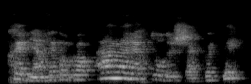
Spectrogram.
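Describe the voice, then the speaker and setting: A woman's voice: fairly high pitch, fairly quick. Woman, pilates teacher, soothing guided cues, distant mic, big echoey room. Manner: calm, soothing, gently reassuring; counts breaths and gives step-by-step cues. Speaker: pilates instructor. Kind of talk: guided exercise class.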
